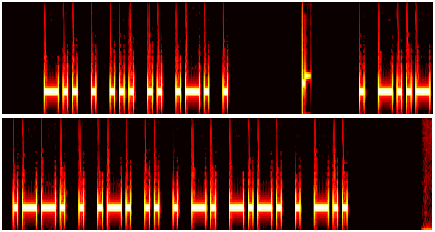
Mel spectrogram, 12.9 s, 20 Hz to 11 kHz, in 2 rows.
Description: Morse code, heard as a keyed tone, about 17 wpm, 700 Hz. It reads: DESIRE EXPERIENCED
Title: Sentences from Top 1100 Words - New Word Drill - 17wpm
